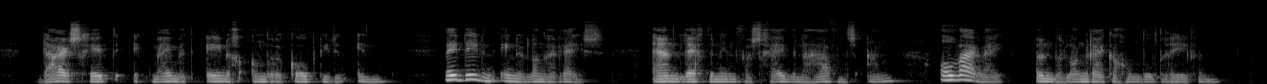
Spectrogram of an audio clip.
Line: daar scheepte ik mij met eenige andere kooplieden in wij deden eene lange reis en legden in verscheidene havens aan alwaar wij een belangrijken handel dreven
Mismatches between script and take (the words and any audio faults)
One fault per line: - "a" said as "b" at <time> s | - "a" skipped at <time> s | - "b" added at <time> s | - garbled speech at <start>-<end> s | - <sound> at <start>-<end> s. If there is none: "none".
none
